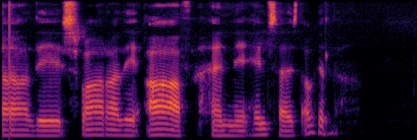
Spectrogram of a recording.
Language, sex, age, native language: Icelandic, male, 30-39, Icelandic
